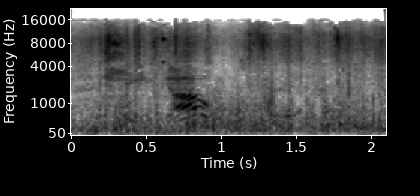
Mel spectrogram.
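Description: Horse's hooves on grass as it lands over a log jump and canters away.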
